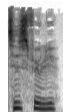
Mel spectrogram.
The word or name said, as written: tidsfølge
